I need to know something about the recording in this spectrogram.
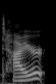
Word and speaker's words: Tyre: all learn together what is it tire tire it's tire like the wheels on a car or the tires on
